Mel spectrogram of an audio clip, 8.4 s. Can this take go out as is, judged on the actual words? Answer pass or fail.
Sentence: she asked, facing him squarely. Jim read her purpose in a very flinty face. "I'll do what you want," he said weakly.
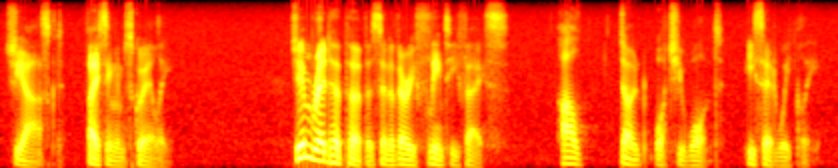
fail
